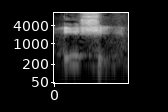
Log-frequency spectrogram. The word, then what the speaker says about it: Ishi: you will call me Ishi, my husband. Whenever you hear a E sound at the end of a Hebrew word, it's making it possessive.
